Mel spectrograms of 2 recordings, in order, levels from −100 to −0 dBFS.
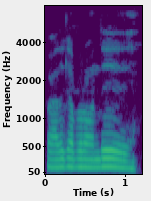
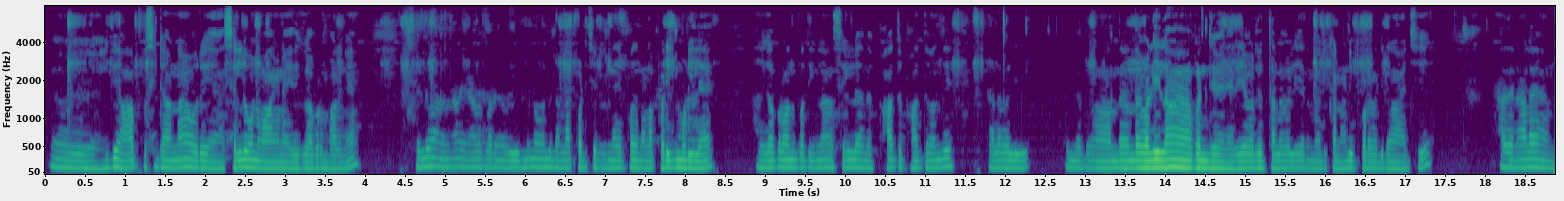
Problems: low volume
